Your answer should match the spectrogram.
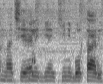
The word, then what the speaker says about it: Natiele Bianchini Botari: Hoje eu estou com a professora doutora Natiele Bianchini Botari. Falei certo o nome? – Sim.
